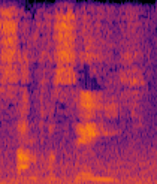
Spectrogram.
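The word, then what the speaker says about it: San Jose: Его по-разному произносят. Это тихий ужас. Там одни говорят Сан-Хосе, другие говорят Сан-Хосе, третий говорит Сан-Хосей. Вот. Правильно, если вы будете смотреть там, чего пишут люди, то там типа Сан-Хосей.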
